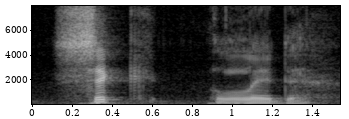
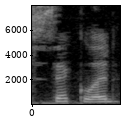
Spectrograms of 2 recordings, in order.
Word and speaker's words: cichlid: i don't know guys it's pronounced sick lid okay let's see what google says or my translator just realm it's pronounced cichlid cichlid cichlid cichlid cichlid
